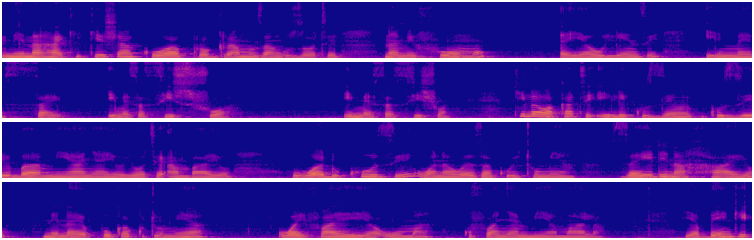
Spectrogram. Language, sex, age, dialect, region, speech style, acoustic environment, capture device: Swahili, female, 25-34, Kenya - Nairobi Sheng-influenced, Kenya, relaxed, people talking; construction; appliances; nature; silence, desktop / Windows / Chrome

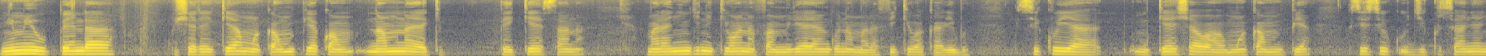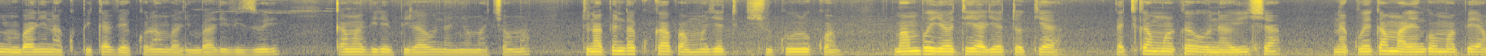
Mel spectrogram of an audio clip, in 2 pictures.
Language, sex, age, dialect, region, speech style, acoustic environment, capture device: Swahili, male, 18-24, Kenya - Nairobi Sheng-influenced, Kenya, relaxed; focused, nature; silence, mobile / Linux / Chrome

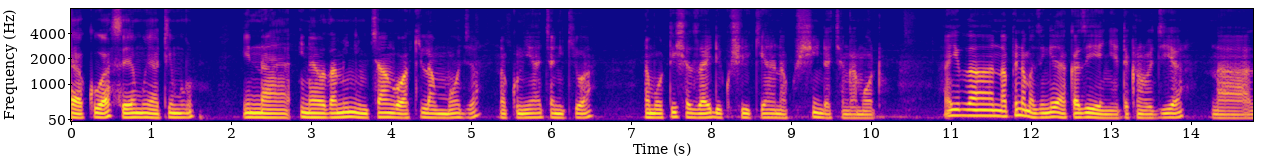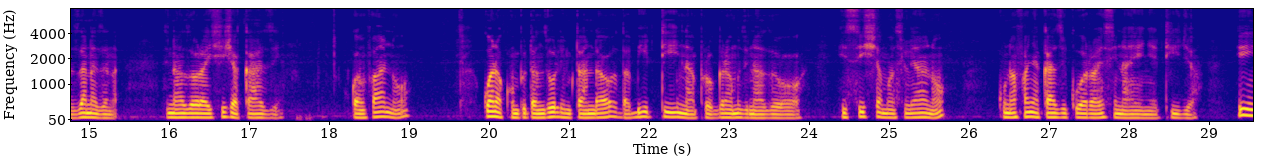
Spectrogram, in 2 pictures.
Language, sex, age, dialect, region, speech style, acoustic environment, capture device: Swahili, male, 25-34, Kenya - Nairobi Sheng-influenced, Kenya, focused, silence, mobile / Linux / Chrome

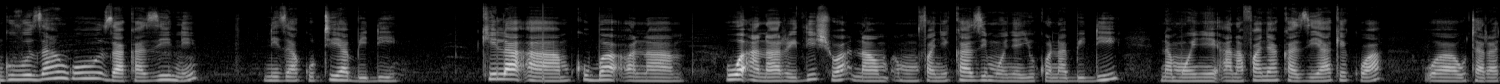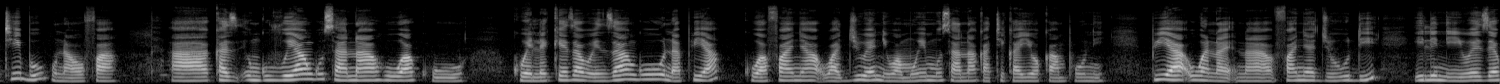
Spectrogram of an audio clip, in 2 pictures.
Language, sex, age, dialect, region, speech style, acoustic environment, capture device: Swahili, female, 45-54, Kenya - Nairobi Sheng-influenced, Kenya, relaxed, people talking; nature, mobile / Linux / Chrome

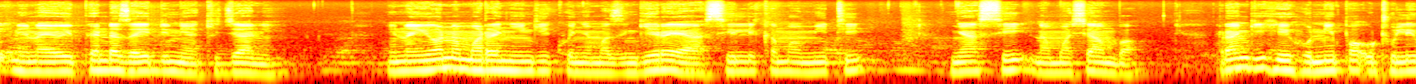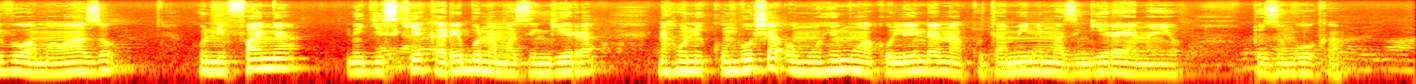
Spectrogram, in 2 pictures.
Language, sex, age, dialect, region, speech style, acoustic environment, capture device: Swahili, male, 18-24, Kenya - Nairobi Sheng-influenced, Kenya, relaxed; focused, nature, desktop / Windows / Chrome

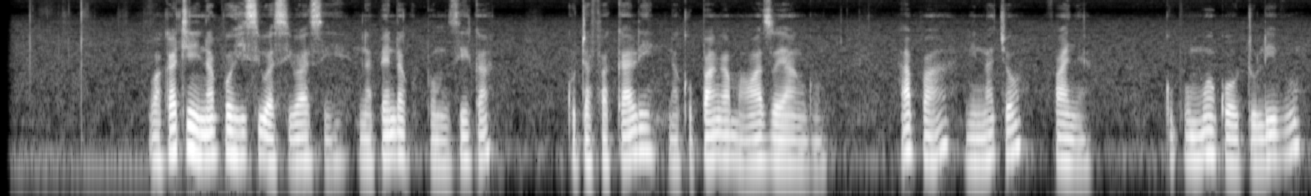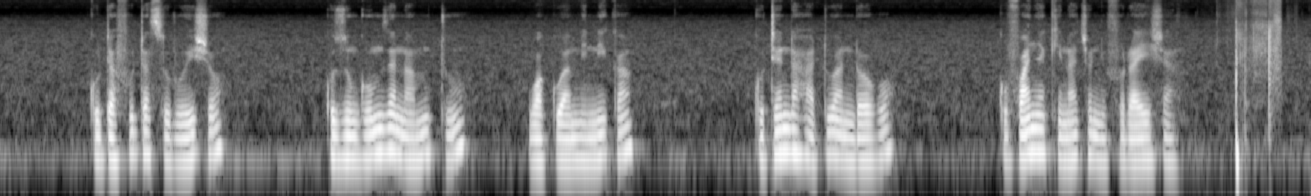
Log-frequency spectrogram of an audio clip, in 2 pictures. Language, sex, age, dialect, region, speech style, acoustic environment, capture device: Swahili, male, 18-24, Kenya - Mombasa, Kenya, relaxed, appliances, mobile / Linux / Chrome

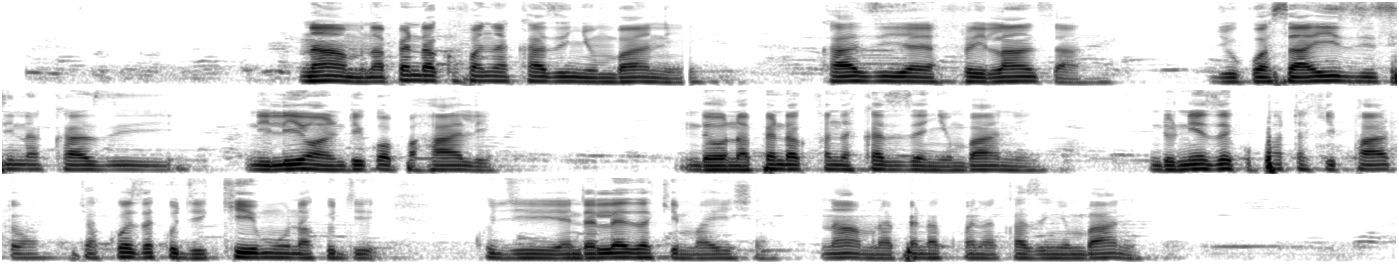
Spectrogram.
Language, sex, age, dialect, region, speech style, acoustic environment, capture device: Swahili, male, 18-24, Kenya - Nairobi Sheng-influenced, Kenya, focused; happy, people talking, mobile / Linux / Chrome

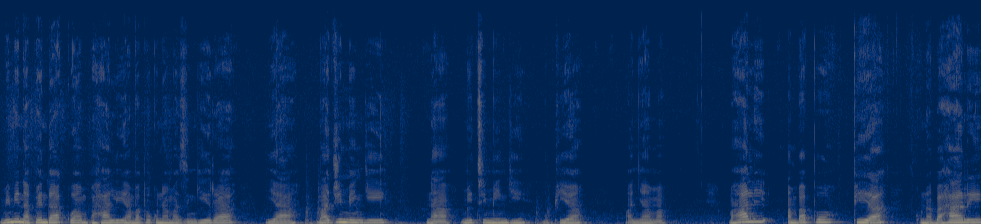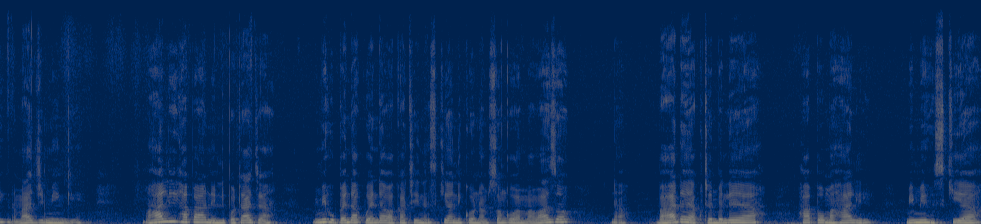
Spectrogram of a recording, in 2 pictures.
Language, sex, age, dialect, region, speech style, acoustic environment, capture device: Swahili, female, 25-34, Kenya - Nairobi Sheng-influenced, Kenya, relaxed, nature, desktop / Windows / Chrome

